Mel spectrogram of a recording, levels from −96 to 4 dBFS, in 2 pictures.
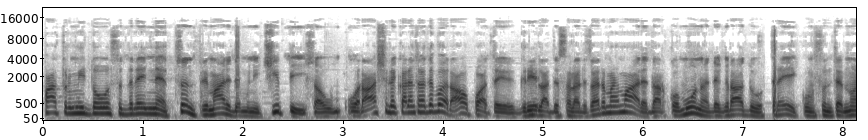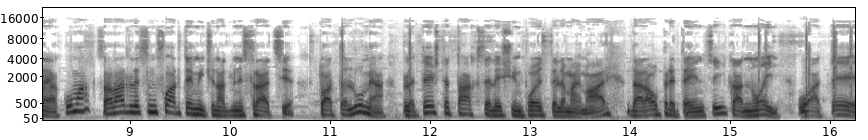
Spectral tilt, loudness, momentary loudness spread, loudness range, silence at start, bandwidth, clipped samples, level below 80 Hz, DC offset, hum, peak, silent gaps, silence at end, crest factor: -6 dB/octave; -18 LUFS; 4 LU; 1 LU; 0 s; 15.5 kHz; under 0.1%; -54 dBFS; under 0.1%; none; -2 dBFS; none; 0 s; 16 dB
